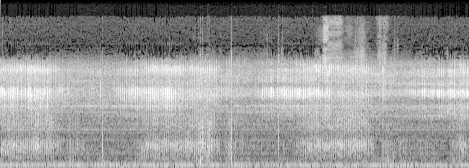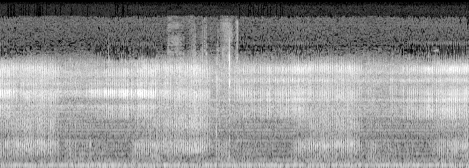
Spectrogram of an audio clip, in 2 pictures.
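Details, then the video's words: Barsik, a kitten, purring very loudly in a room; long steady low rumble alternating in breath-length phases every few seconds, with occasional soft clicks and rustles. "Мурлыканье котенка.Барсик очень громко мурлыкает"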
